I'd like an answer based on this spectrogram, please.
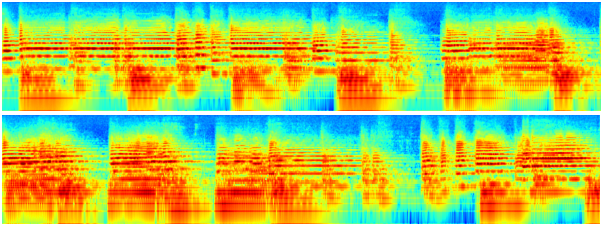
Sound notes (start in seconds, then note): none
